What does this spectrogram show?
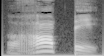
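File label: "ramper", French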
